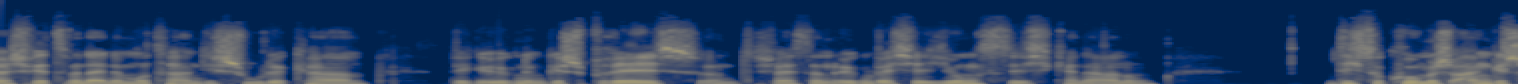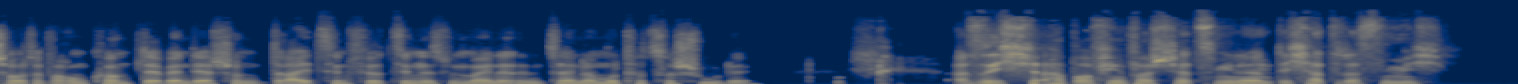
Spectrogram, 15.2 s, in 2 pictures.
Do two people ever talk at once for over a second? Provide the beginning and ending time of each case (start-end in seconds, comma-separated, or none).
none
